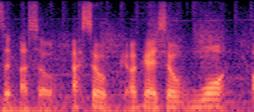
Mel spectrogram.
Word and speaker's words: Asoke: They pronounce it Asoke.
